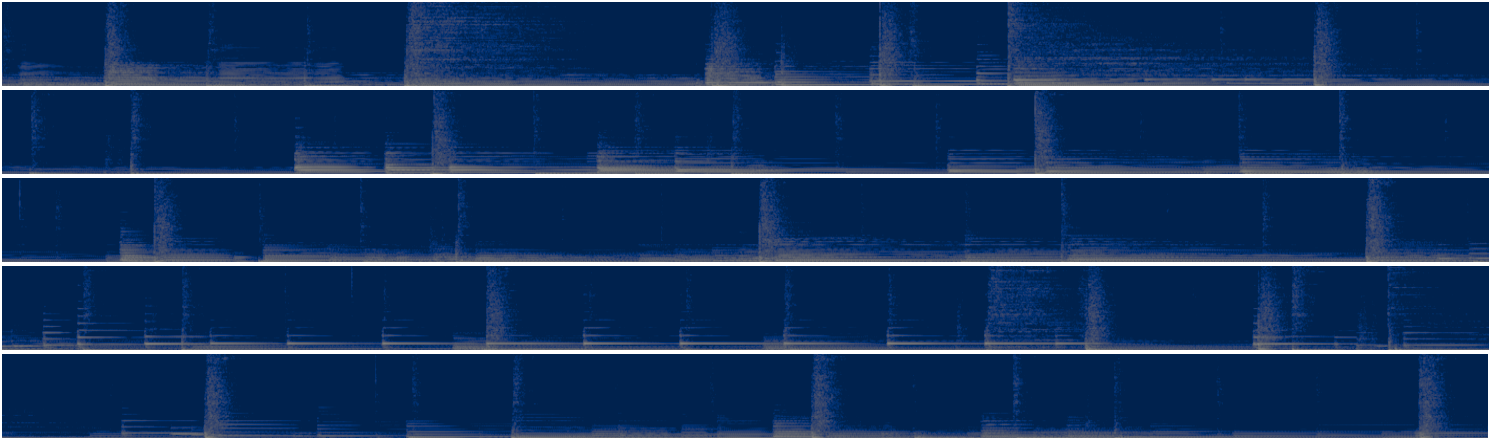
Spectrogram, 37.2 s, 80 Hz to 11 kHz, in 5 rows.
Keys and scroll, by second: 34.6-35.6 typing.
